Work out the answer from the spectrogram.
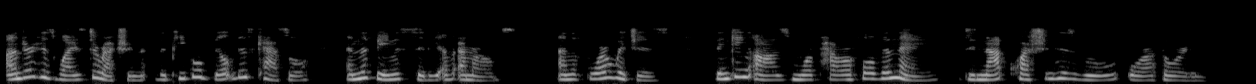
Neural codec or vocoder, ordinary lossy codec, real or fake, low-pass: none; Opus, 16 kbps; real; 5.4 kHz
